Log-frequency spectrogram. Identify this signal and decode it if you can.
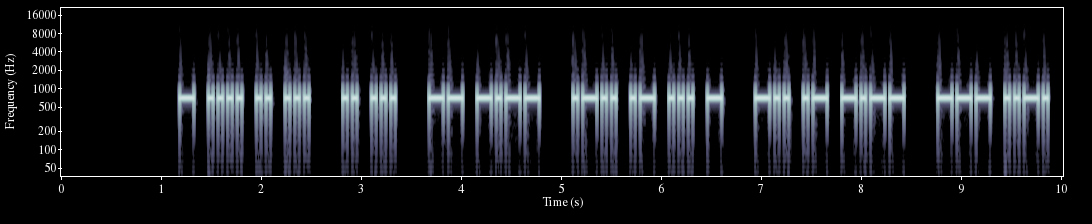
Morse code, heard as a keyed tone, about 25 wpm, 700 Hz. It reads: THIS IS MY LAST DAY OF
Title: Sentences from Top 1000 Words - Review Part 5 - 25wpm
